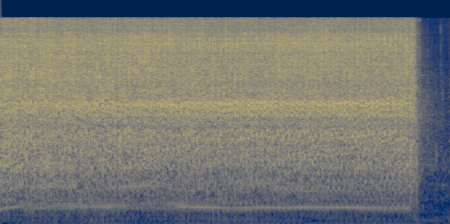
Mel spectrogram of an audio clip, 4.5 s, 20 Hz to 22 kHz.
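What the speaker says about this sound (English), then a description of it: "So you can see this is a 10mm masonry bit, and these holes originally were probably a 6mm hole." A power drill with a 10mm masonry bit grinds steadily into brickwork, widening an old 6mm hole. The loud, continuous drone runs for about four seconds, then stops abruptly into quiet.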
